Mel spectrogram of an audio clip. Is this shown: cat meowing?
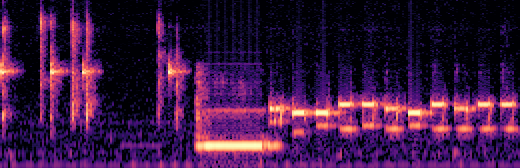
no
